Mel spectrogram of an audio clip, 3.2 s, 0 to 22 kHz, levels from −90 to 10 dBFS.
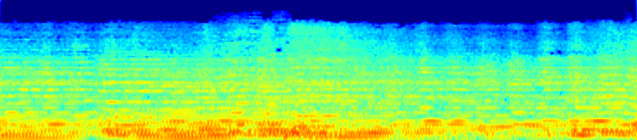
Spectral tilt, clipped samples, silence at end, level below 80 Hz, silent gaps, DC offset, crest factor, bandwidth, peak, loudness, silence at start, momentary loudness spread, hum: -6 dB/octave; under 0.1%; 0 s; -26 dBFS; none; under 0.1%; 12 dB; 13 kHz; -4 dBFS; -17 LUFS; 0 s; 5 LU; none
